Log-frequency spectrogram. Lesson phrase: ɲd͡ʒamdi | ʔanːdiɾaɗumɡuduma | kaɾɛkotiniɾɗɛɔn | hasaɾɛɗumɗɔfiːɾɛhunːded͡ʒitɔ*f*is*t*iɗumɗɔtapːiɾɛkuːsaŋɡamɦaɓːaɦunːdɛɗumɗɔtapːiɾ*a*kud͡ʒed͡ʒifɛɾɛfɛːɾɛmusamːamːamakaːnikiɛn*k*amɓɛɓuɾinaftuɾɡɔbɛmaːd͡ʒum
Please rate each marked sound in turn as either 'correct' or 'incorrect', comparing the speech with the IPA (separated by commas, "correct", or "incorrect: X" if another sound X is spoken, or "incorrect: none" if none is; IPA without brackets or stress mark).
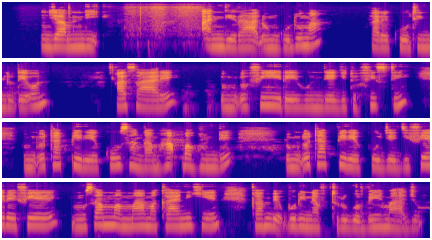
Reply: correct, correct, incorrect: ɛ, correct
